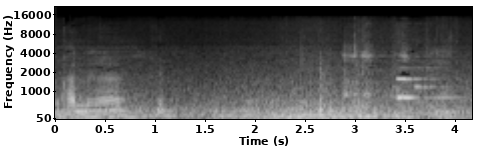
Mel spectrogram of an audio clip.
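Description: A steady low machine hum, with a short high steady tone sounding briefly near the end.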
